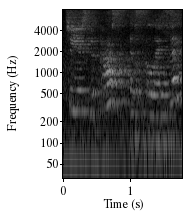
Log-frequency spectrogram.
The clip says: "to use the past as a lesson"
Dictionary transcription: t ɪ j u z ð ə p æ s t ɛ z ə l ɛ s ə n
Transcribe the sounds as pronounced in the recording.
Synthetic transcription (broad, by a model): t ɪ j u z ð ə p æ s ɛ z ə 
